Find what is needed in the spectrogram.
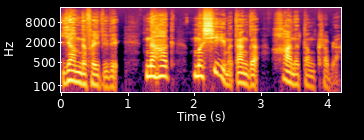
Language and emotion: Manipuri, surprised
